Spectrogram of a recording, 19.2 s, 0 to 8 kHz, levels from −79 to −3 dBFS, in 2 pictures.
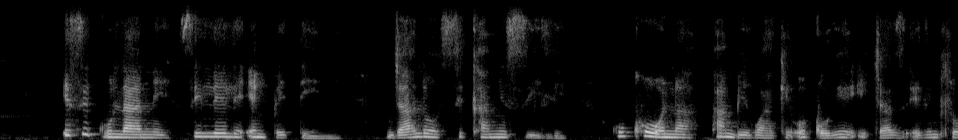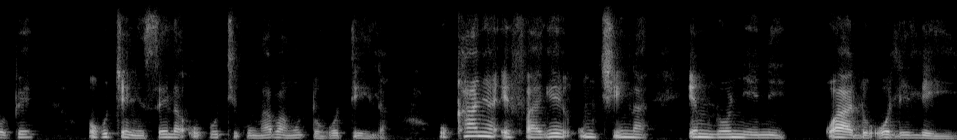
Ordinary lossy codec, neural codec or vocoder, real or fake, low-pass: Opus, 16 kbps; none; real; 7.2 kHz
